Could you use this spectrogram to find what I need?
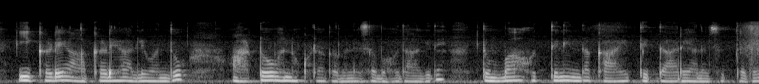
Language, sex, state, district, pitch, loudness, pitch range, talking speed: Kannada, female, Karnataka, Bellary, 155 Hz, -20 LUFS, 140-170 Hz, 85 wpm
